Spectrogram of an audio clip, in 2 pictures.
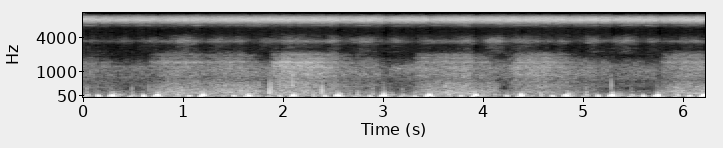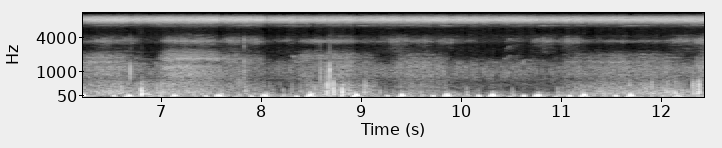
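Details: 34-year-old male, heartbeat recorded at the mitral area after jogging up a flight of stairs: fast, regular, forceful beats at about 130 per minute with a steady hum, sinus tachycardia after exercise.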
